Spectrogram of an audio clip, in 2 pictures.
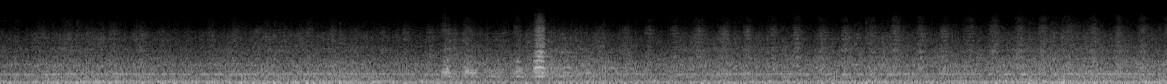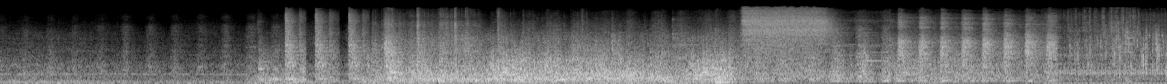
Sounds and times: Train: 0.0s - 23.3s.

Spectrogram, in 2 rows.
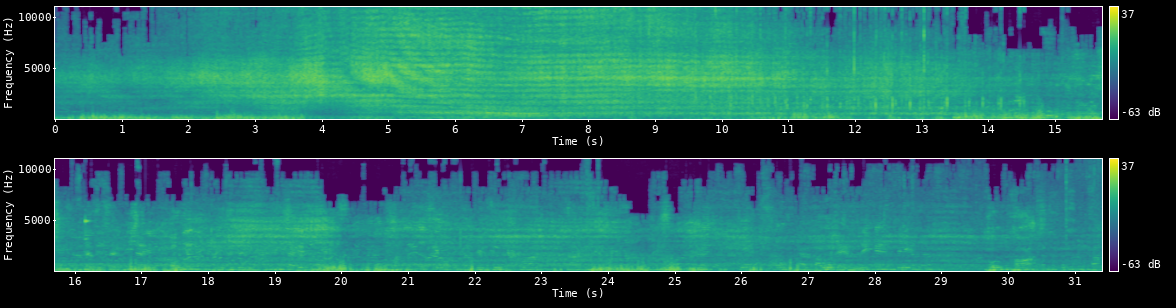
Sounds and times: Vehicle: 0.0s - 31.4s
Speech: 14.2s - 28.8s, 29.7s - 31.4s.

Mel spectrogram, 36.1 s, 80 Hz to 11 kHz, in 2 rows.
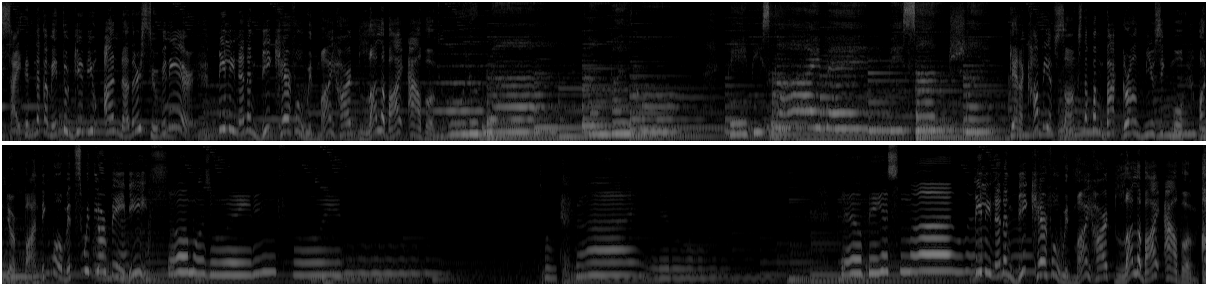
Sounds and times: Speech: 0.0s - 6.6s, 15.1s - 21.1s, 32.5s - 36.1s
Lullaby: 0.0s - 25.0s, 26.1s - 33.9s.

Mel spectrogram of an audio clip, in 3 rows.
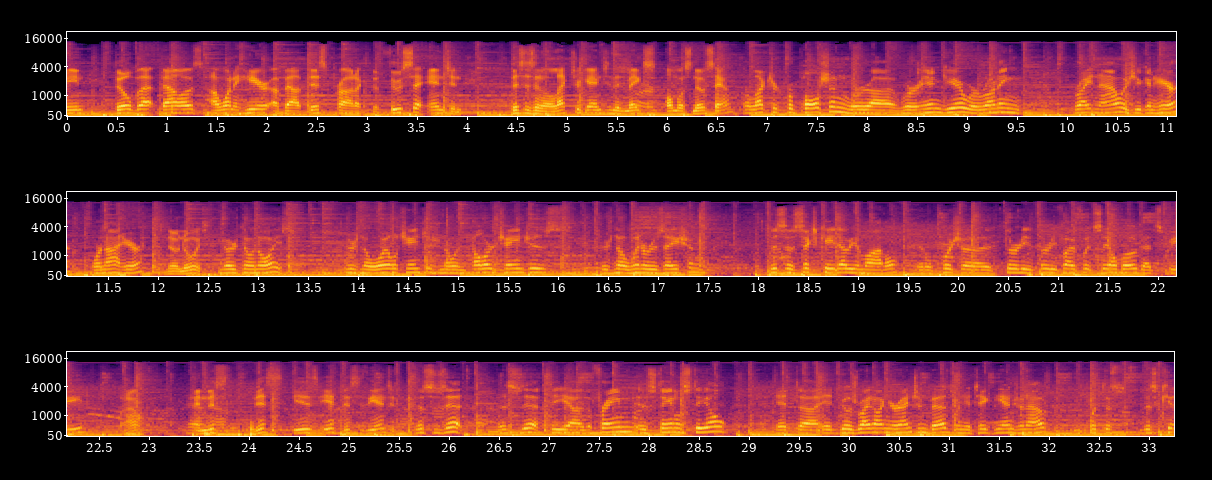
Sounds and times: Speech: 0.0s - 13.3s, 13.9s - 17.5s, 18.1s - 33.2s
Music: 0.0s - 33.2s.

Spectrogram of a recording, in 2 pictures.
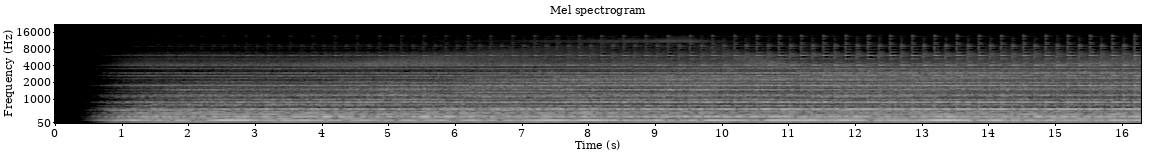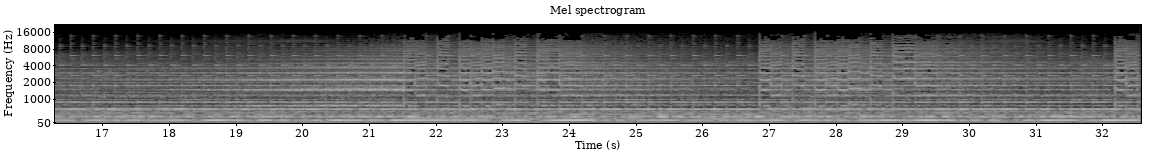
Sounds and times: New-age music: 0.9s - 32.5s.

